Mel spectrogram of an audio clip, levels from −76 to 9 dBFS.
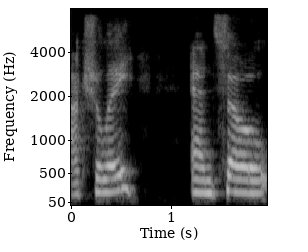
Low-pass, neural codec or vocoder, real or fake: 7.2 kHz; vocoder, 44.1 kHz, 128 mel bands every 512 samples, BigVGAN v2; fake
